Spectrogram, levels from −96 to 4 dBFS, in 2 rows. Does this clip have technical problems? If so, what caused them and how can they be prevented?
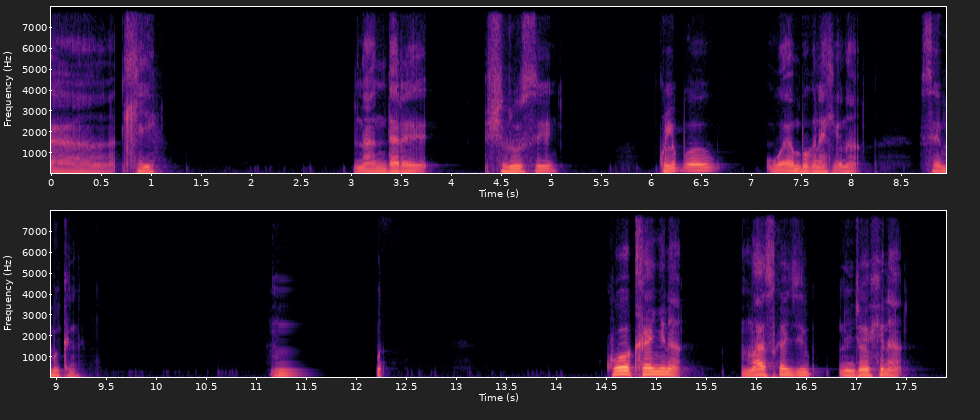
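Yes. At 11.24 s there is a long network dropout that lasts until 12.25 s. The last sound is stretched into a fading buzz, then about 0.59 s of silence follows. When the speech resumes, roughly 0.6 s of it is simply gone. The likely cause is a burst of packets that never arrived in time, with the receiver's delay jumping by around four tenths of a second. A more stable connection, such as wired rather than congested wireless, helps prevent this.

From 12.35 s to 16.25 s there is a jitter buffer speed-up. The late packets arrived together, so the buffer held too much audio. To catch up, the receiver cut many tiny pitch-period slices, around four tenths of a second in total. The speech runs about 9% fast at unchanged pitch and sounds hurried. The call went over a G.722 link, which carries nothing above 8 kHz. 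Reducing network jitter keeps the buffer near its target, so no catch-up is needed.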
